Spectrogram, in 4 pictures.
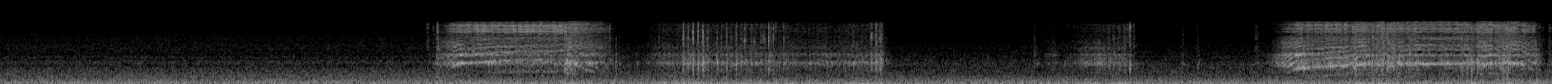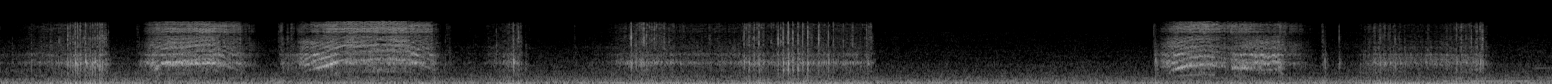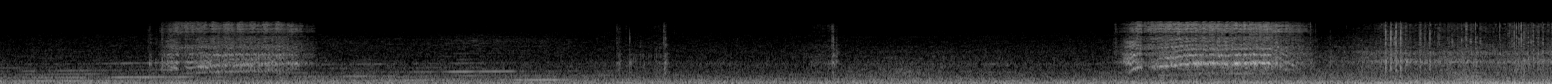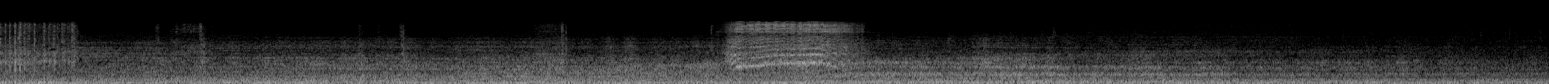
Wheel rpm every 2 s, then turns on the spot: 0, 0, 80, 20, 10, 10, 70, 110, 50, 80, 10, 30, 10, 40, 30, 10, 40, 10, 0, 0, 0, 90, 20, 20, 10, 0, 10, 50, 0, 0, 0.
6-12 20-26 28-32 44-48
